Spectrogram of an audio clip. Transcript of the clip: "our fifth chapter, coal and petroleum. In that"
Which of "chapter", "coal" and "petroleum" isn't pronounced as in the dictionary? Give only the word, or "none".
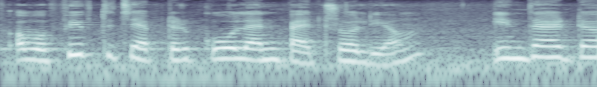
none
